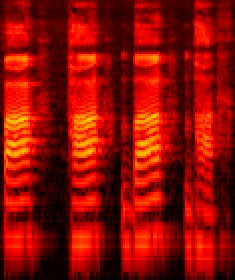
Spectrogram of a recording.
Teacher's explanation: ओठों से स्पर्श करते हुए हमारी जो है हवा निकलेगी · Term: प वर्ग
